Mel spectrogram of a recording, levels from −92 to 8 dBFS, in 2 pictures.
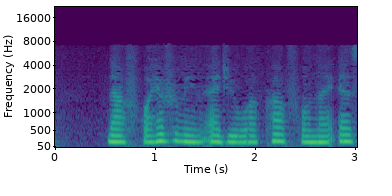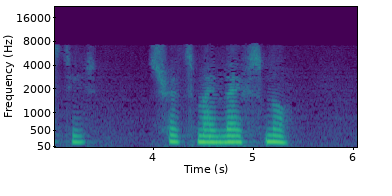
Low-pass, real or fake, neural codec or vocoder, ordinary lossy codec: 7.2 kHz; fake; codec, 16 kHz, 0.2 kbps, FocalCodec; AAC, 24 kbps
